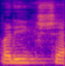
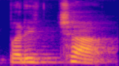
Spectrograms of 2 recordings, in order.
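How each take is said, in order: First: The middle consonant sounds like ksh. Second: The middle consonant sounds like chh. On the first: The speaker calls it right. "परीक्षा है" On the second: The speaker calls it wrong. "परीक्षा को परीक्षा बोलते हैं"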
